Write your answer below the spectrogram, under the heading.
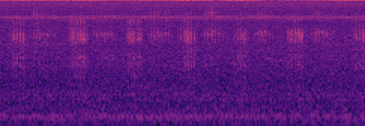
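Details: Paco, a domestic cat, dozing in the afternoon with a paw covering his eyes, snores in soft rhythmic hissing breaths close together, steady and even against a faint indoor hum.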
